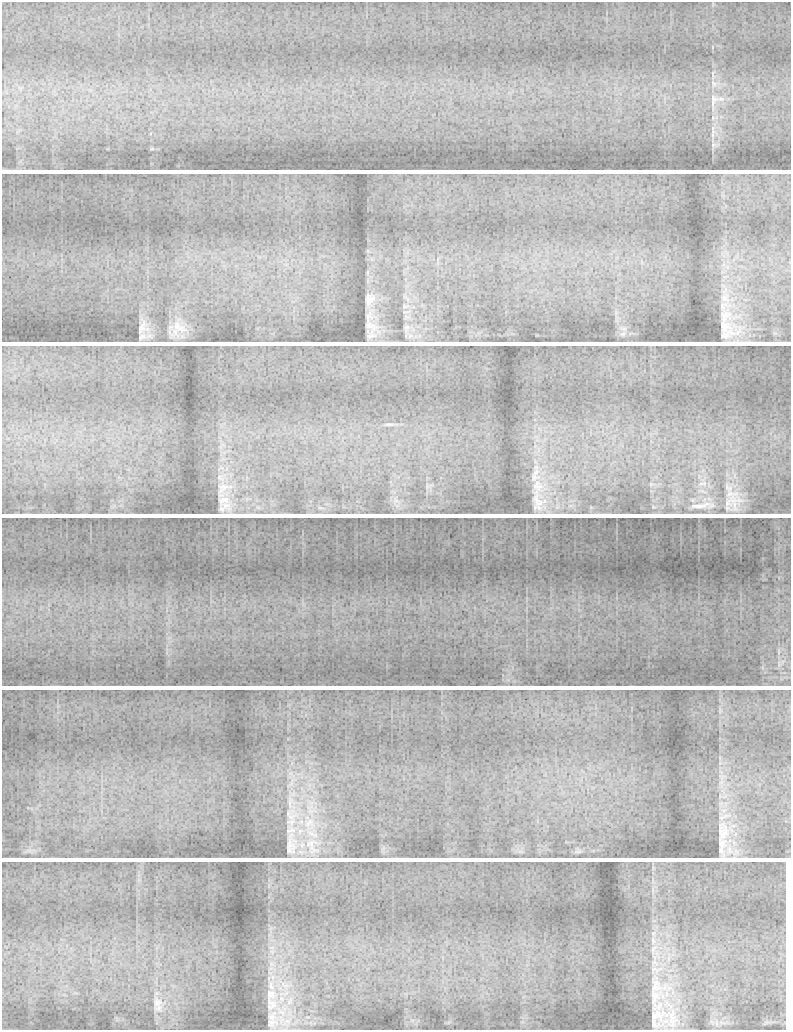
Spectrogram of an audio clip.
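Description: Fried rice sizzling steadily in a wok over a gas flame. It is stirred and scooped with a metal ladle, which knocks and scrapes against the pan at irregular intervals, less often in the middle stretch.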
